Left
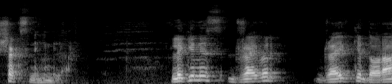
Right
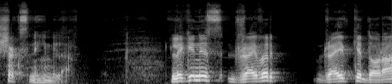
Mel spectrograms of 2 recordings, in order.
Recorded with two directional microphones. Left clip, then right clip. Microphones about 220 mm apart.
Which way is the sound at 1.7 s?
40° right (ahead or behind).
